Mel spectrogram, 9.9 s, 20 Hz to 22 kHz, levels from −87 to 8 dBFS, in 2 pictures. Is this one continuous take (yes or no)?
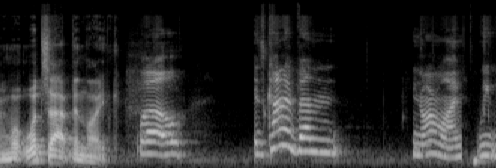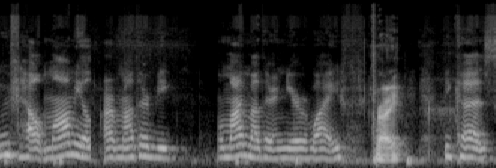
no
